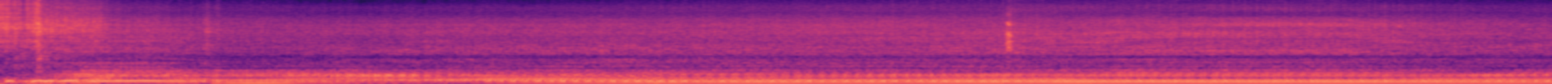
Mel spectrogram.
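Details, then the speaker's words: Subaru-swapped VW Beetle with twin-scroll turbo, first start after the swap, cold: loud, deep idle running a little high with an uneven, lumpy note, and it hesitates to rev until warmed up. "idle little high and it doesn't like to rev either until it's warmed up"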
